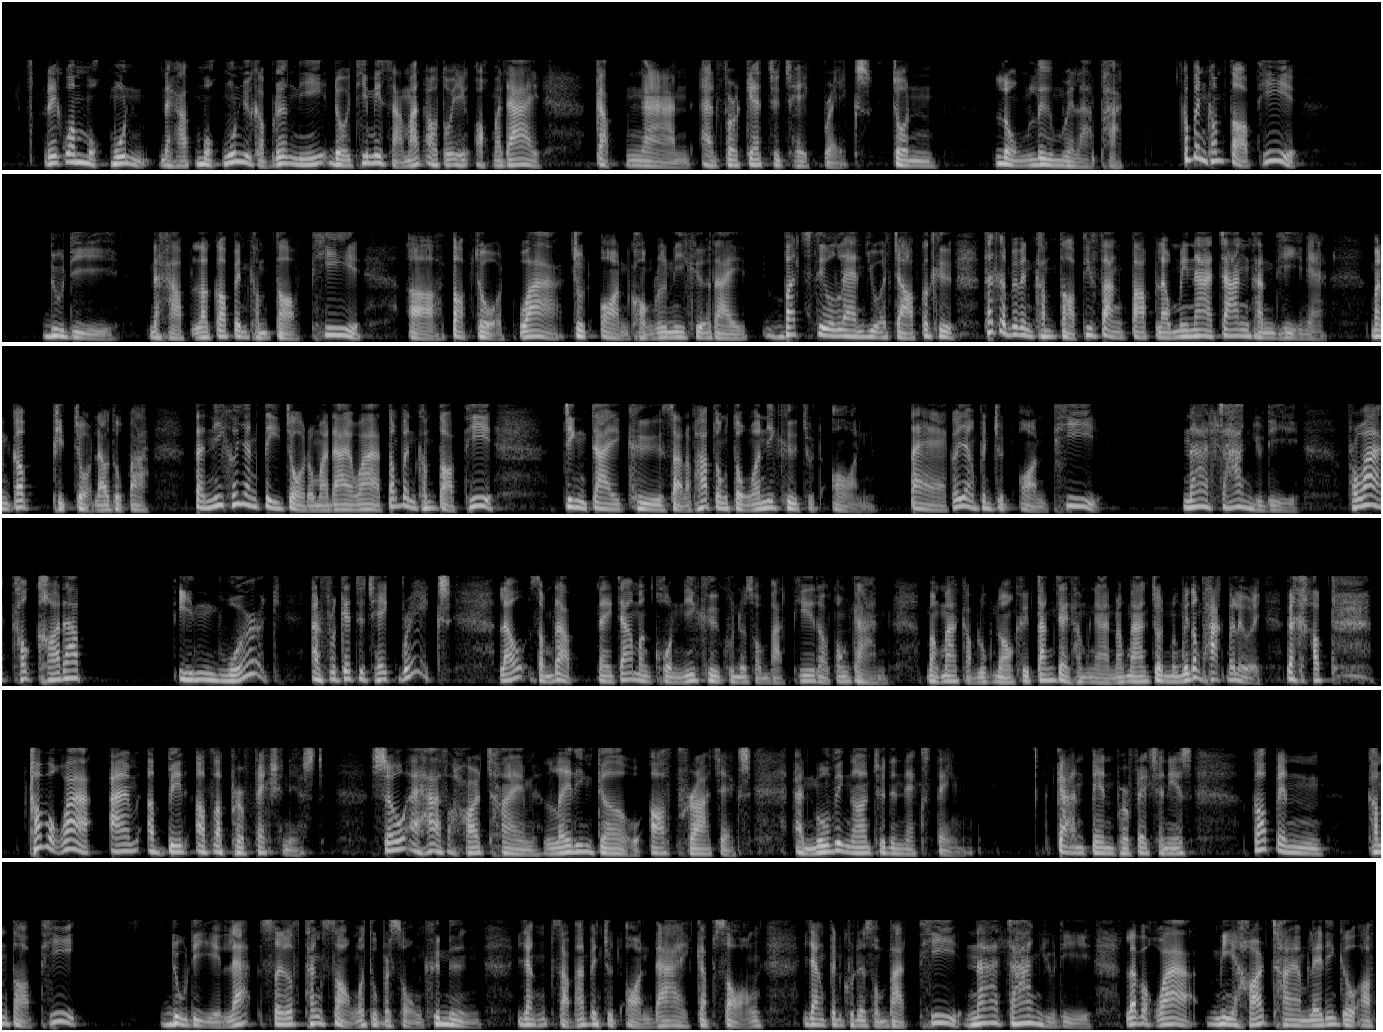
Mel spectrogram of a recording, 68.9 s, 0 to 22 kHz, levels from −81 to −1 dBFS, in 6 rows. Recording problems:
high frequencies cut off; noticeable; nothing above 5.5 kHz

